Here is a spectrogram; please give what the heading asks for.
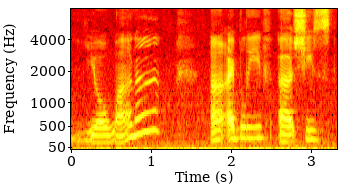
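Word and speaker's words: Joana: mission uh and then there's we would say Joanna but it's pronounced yoana uh I believe uh she's of Lithuanian descent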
